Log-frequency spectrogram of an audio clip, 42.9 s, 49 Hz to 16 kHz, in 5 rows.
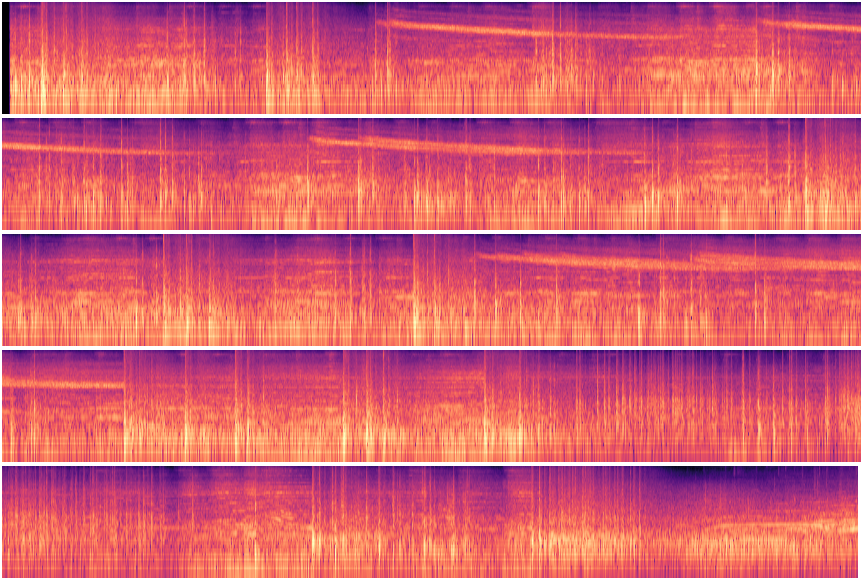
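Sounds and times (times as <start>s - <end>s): fireworks bursting and crackling: 0.0s - 42.9s
music soundtrack: 0.1s - 42.9s
long falling whistle: 3.7s - 10.6s, 11.6s - 14.9s, 21.9s - 27.5s.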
